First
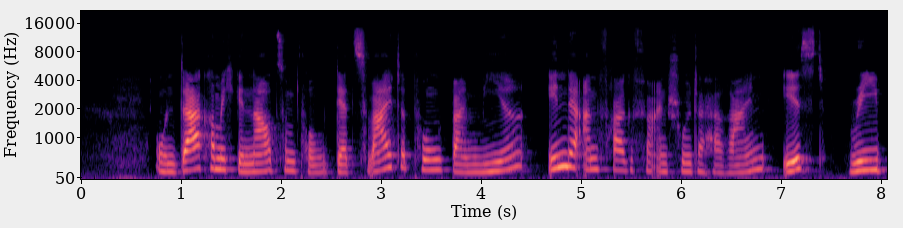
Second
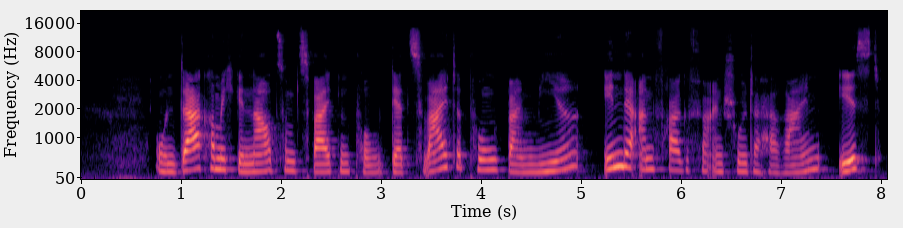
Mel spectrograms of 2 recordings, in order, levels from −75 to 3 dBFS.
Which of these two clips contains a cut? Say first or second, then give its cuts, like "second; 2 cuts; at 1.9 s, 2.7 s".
first; 1 cut; at 2.2 s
